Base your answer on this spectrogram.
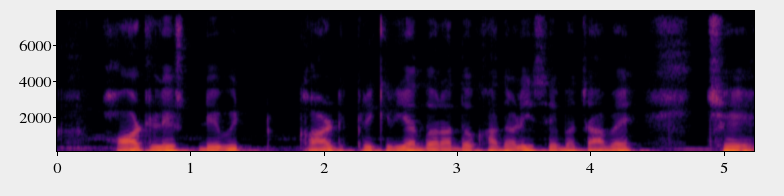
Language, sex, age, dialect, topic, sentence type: Magahi, male, 18-24, Western, banking, statement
